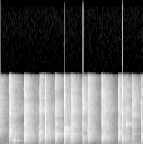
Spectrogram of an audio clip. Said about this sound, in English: Let's have a nice round of applause for David and his mom, Lily.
